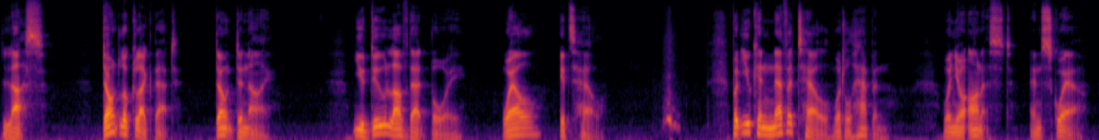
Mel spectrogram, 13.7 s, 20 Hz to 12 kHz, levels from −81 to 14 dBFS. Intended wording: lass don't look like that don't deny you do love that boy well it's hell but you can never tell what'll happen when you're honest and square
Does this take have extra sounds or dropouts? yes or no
yes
